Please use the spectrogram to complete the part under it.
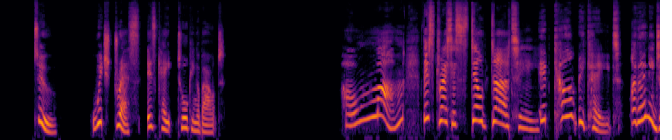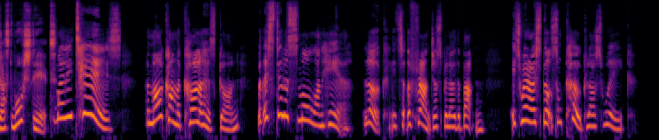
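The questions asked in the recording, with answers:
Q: Which dress is Kate talking about?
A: the one with a small mark at the front, just below the button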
